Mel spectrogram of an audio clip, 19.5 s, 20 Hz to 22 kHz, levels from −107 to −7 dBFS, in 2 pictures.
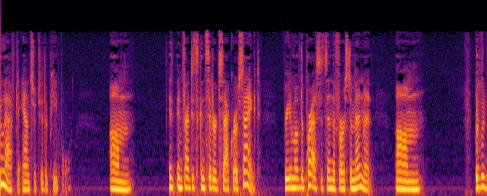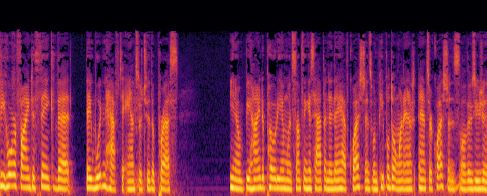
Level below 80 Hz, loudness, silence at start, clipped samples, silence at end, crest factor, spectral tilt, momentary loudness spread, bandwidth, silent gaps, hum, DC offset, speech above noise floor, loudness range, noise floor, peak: -50 dBFS; -21 LUFS; 0 s; under 0.1%; 0 s; 16 dB; -7 dB/octave; 7 LU; 11.5 kHz; none; none; under 0.1%; 51 dB; 3 LU; -71 dBFS; -6 dBFS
